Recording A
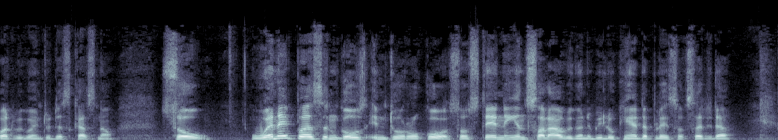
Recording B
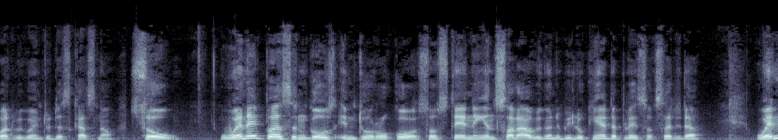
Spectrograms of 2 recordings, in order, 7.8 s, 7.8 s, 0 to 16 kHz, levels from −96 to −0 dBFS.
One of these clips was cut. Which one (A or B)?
B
